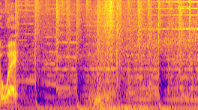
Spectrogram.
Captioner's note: whoosh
